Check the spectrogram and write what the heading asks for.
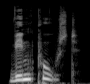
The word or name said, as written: vindpust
